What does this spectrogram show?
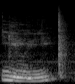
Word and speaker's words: Ely: it is in the city of illinois and pronounced as ili it's near cambridge and it's the next stage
